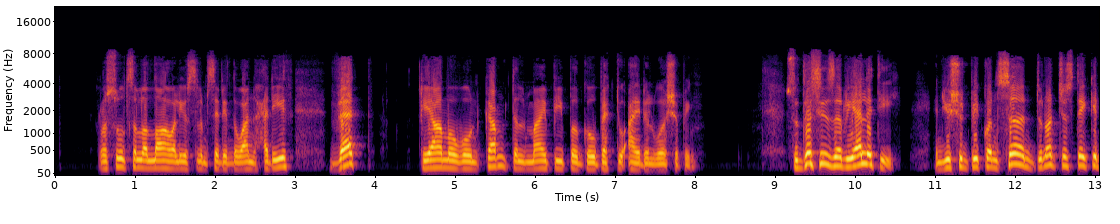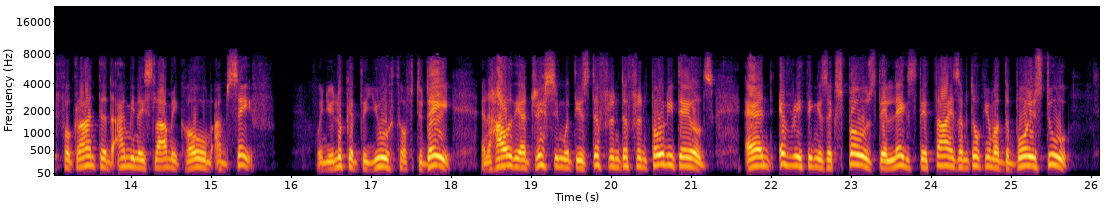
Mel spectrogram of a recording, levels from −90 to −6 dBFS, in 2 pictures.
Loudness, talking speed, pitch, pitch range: -20 LUFS, 170 wpm, 155 Hz, 135-175 Hz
